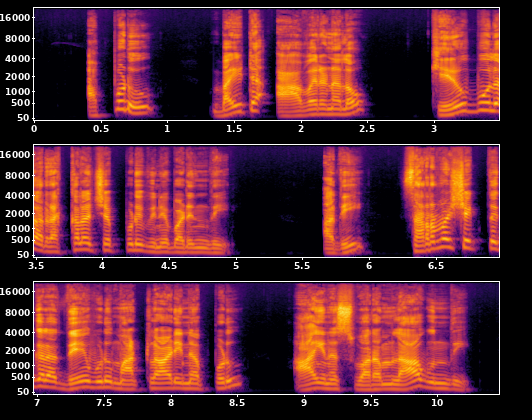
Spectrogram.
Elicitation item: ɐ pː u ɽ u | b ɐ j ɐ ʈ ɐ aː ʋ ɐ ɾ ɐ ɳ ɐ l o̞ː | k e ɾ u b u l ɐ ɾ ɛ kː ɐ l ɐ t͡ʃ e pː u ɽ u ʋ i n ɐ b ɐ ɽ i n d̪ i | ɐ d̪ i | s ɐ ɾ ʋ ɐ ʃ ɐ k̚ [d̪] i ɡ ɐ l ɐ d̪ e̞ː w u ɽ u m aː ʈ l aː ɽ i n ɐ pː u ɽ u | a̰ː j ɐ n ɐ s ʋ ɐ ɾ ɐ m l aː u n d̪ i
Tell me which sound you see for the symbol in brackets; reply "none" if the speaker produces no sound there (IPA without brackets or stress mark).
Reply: t̪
